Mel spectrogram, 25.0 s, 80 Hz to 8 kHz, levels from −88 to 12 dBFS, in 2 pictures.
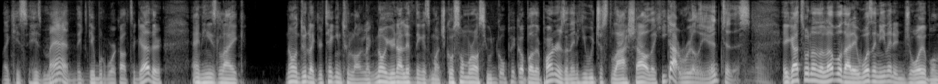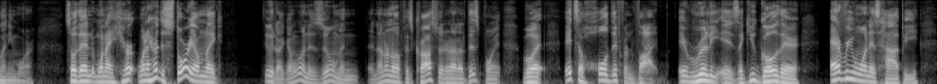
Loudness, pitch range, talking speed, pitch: -17 LUFS, 105-145 Hz, 260 wpm, 120 Hz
